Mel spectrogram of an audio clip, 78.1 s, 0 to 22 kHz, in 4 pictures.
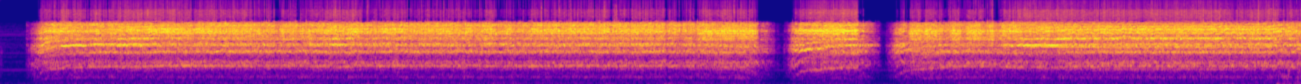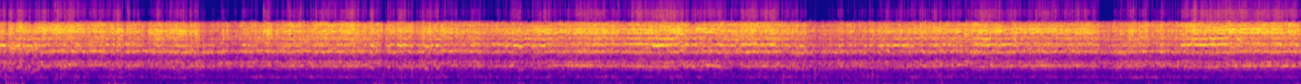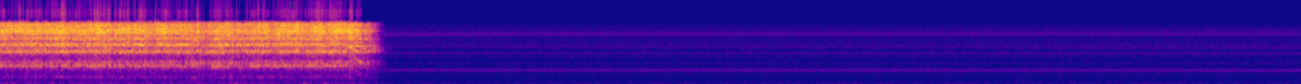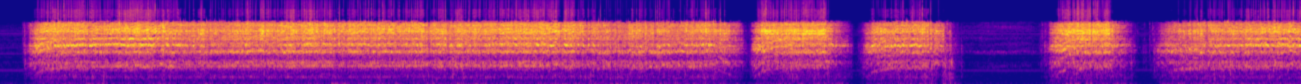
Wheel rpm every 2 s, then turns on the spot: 130, 230, 230, 230, 230, 160, 120, 210, 210, 210, 230, 220, 230, 230, 220, 220, 220, 230, 230, 230, 240, 230, 60, 0, 0, 0, 0, 0, 0, 90, 220, 230, 230, 240, 170, 140, 70, 110, 180.
none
